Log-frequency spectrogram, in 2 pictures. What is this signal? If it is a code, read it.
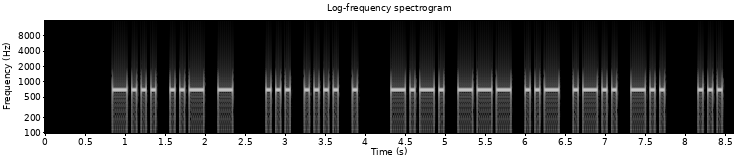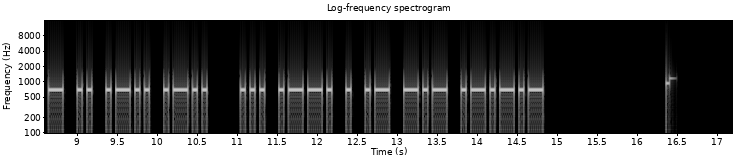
Morse code, heard as a keyed tone, about 20 wpm, 700 Hz. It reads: BUT SHE COULD STILL SPEAK.
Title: Sentences from Top 1100 Words 20wpm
